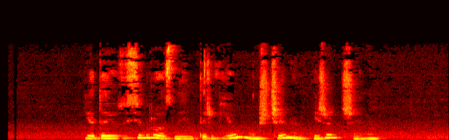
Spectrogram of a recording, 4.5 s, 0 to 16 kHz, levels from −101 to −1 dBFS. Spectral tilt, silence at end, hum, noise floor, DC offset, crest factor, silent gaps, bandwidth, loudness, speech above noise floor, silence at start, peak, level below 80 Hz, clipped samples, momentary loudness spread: -3 dB/octave; 0.7 s; none; -64 dBFS; under 0.1%; 18 dB; none; 11.5 kHz; -32 LUFS; 32 dB; 0.85 s; -16 dBFS; -88 dBFS; under 0.1%; 8 LU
